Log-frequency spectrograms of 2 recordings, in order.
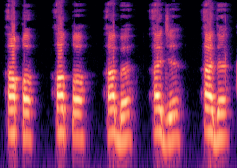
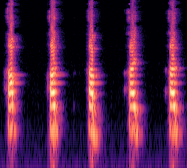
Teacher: قلقلہ کی آواز ایسے ہیں جیسے آدھے پیش کی آواز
